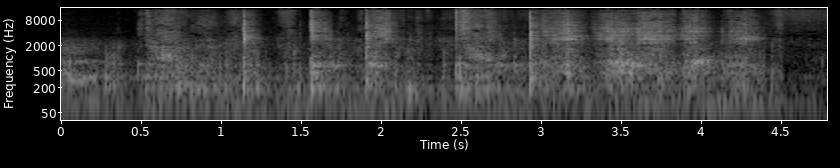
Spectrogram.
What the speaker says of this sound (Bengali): এখন একদম গ্যাসের আঁচটাকে একদম মিডিয়াম করে নাড়ার মধ্যে থাকতে হবে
